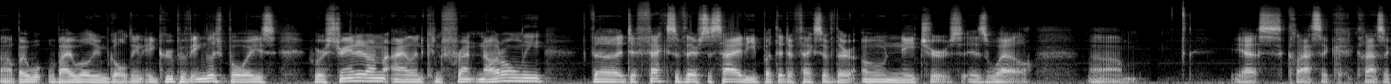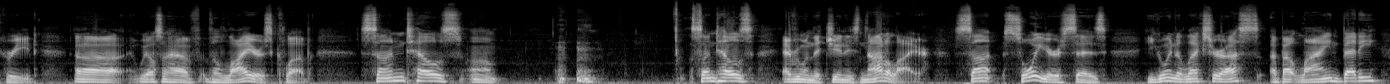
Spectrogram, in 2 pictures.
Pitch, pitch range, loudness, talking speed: 110 Hz, 100-135 Hz, -15 LUFS, 145 wpm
